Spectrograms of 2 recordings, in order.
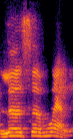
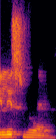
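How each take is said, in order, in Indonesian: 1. Preposisinya diucapkan dengan vokal e. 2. Preposisinya diucapkan dengan vokal i. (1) "tidak le Samuel" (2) "Jadi dia menjadi li Samuel"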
